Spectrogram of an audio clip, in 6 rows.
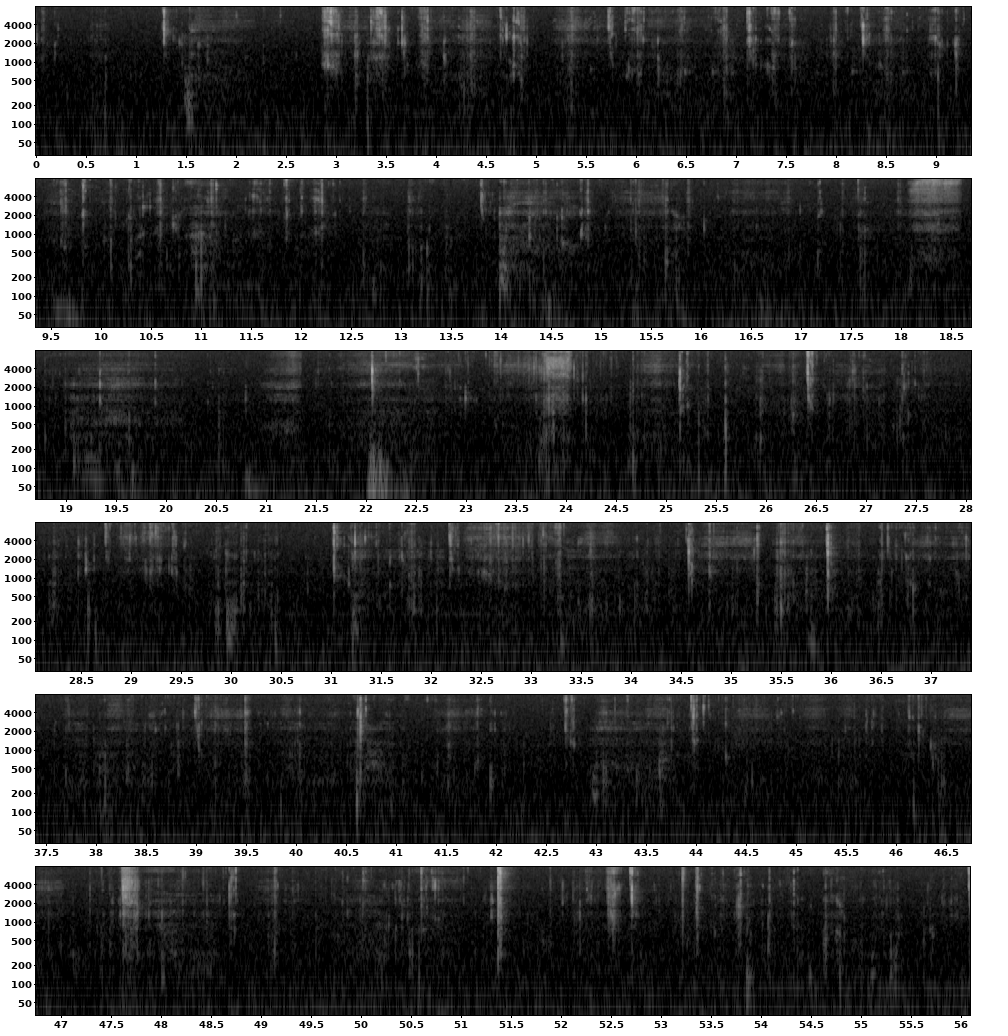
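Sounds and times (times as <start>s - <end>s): chewing and biting food: 2.8s - 17.8s, 21.9s - 56.0s.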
